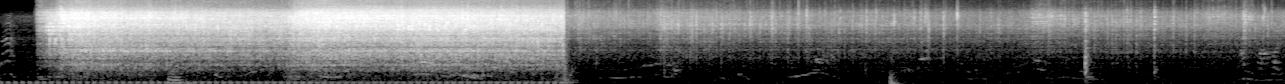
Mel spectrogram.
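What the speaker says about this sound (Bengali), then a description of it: "এবার আলুগুলো ভেজে নেব।" Potatoes fry in hot oil with a loud, steady sizzle for about six seconds, then the hiss drops to a faint crackle with scattered clinks and light stirring.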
